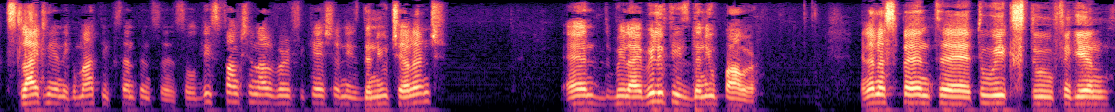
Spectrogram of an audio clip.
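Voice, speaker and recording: A man with an Israeli accent presents a technical talk at a conference, pausing often with ums and restarting sentences. His voice sits a little high for a man, and the recording is dry and dull, with a lo-fi edge. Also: darkish tone, no echo. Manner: self-deprecating, many fillers and restarts. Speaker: conference speaker.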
